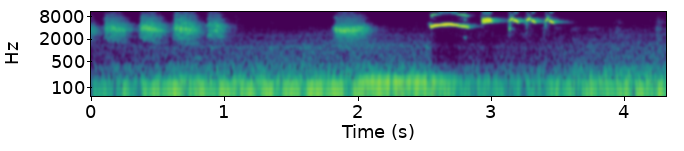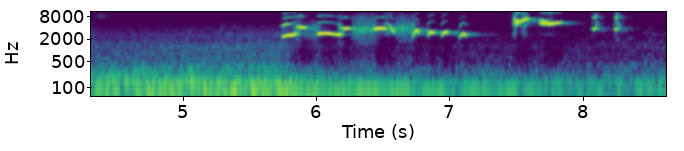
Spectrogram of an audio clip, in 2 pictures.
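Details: Orange-headed thrush song used as a lure for other birds: soft noisy pulses early, then sharp high whistled phrases and fast trilled runs, over constant low background hum.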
